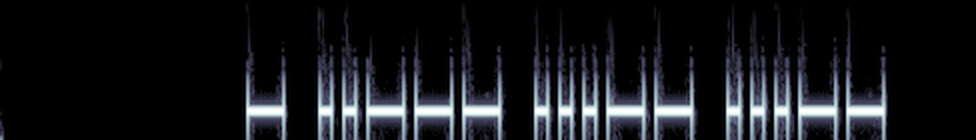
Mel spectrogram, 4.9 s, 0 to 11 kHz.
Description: Morse code, heard as a keyed tone, about 20 wpm, 700 Hz. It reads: T233
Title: Numbers - Contest Style - 4-Digit 20wpm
